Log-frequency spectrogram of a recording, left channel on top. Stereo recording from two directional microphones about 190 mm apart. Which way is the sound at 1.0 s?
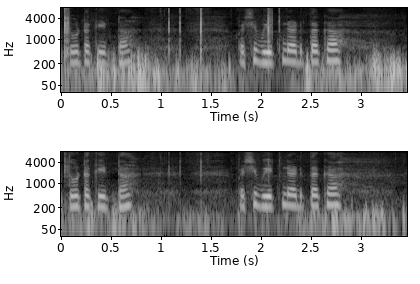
55° left (ahead or behind).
